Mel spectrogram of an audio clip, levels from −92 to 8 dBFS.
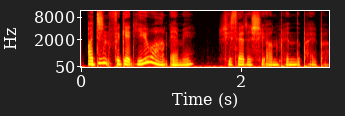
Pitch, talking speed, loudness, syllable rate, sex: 185 Hz, 250 wpm, -21 LUFS, 6.7 syllables/s, female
